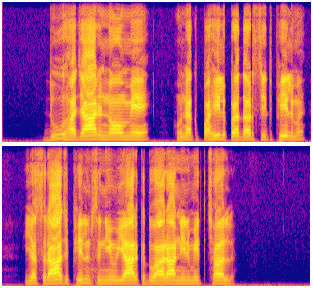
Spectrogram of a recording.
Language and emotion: Maithili, neutral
